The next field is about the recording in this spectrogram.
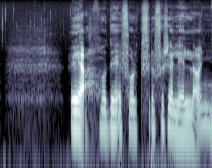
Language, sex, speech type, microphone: Norwegian, female, spontaneous, Sennheiser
